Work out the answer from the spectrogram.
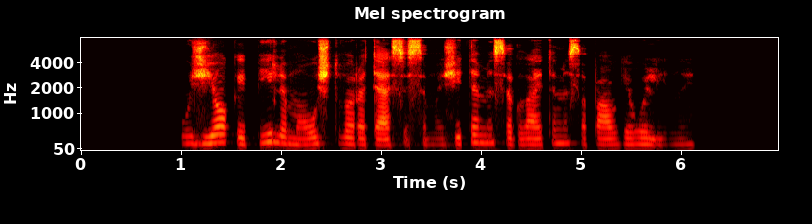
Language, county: Lithuanian, Vilnius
